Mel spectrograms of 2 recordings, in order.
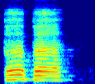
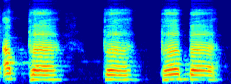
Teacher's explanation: ketika kita bunyikan maka tidak boleh ada aliran nafas atau hembusan nafas lewat mulut secara deras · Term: jaher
